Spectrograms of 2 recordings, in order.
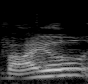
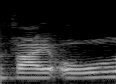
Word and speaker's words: viol: It only has a vial, which I realize I pronounce it vial. It's a viol. It's a like small type. Yeah, it's not a viola. It's viol unless they misspelled it in the book.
